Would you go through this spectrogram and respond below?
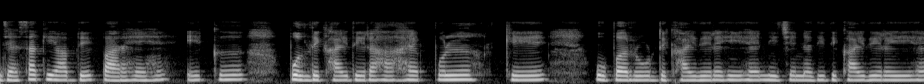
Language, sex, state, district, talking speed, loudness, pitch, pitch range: Hindi, female, Chhattisgarh, Bastar, 175 wpm, -18 LUFS, 205 Hz, 200-210 Hz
